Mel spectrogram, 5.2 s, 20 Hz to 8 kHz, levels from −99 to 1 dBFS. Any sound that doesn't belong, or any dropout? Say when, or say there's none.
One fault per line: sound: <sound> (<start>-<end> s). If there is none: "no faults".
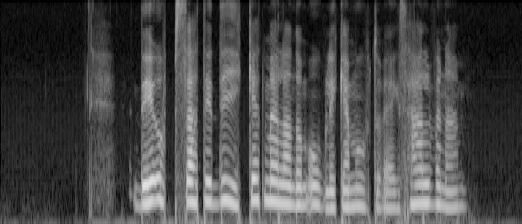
no faults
